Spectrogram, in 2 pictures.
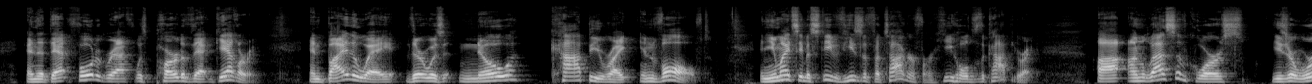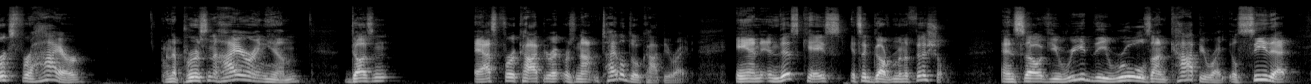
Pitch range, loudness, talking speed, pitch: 130-180 Hz, -19 LUFS, 180 wpm, 145 Hz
